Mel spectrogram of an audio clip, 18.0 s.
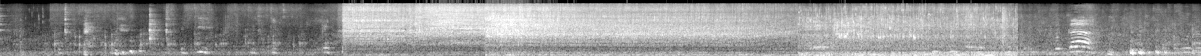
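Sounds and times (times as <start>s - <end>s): food sizzling in hot oil: 5.1s - 15.3s.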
